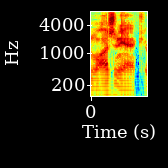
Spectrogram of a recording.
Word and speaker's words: Wojcicki: And like, man, I didn't like seeing Susan Wojcicki, or it rhymes with whiskey. Wojcicki, according to Charlie Rose.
